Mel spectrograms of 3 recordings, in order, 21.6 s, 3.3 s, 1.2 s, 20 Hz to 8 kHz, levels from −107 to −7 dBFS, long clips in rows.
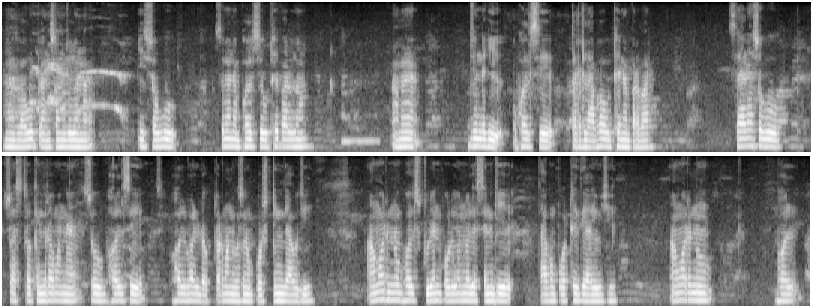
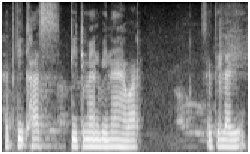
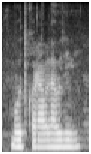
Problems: constant background noise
